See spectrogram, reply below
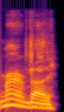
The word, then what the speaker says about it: Murfreesboro: You just say it with a Southern accent. Murfreesboro. We're going to Murfreesboro.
